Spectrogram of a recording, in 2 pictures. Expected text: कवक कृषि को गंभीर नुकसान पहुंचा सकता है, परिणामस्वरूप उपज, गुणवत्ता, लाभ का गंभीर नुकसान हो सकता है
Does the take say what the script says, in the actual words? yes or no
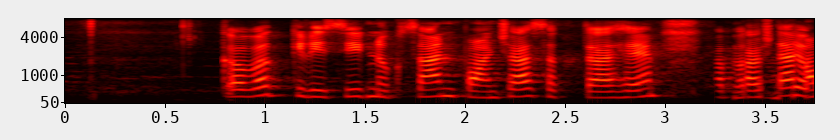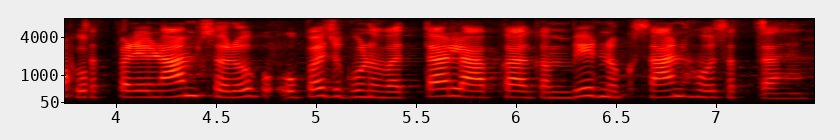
no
